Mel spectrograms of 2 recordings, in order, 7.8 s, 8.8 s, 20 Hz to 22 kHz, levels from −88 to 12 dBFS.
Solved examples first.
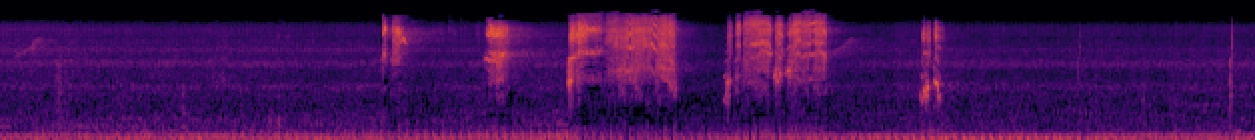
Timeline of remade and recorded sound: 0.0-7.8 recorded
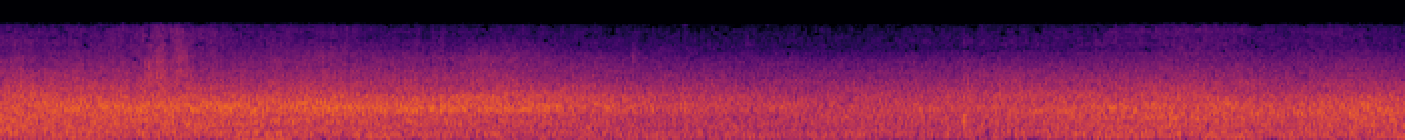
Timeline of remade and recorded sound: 0.0-8.8 recorded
